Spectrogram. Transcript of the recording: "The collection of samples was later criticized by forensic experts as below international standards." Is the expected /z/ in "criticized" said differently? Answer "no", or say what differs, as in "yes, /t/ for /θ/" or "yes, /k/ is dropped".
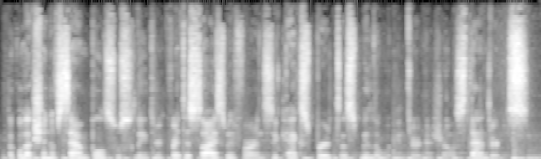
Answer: yes, /s/ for /z/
